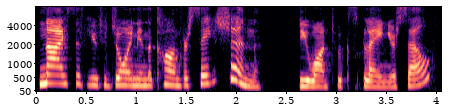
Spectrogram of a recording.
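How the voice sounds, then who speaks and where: An actress playing a bold, flirtatious house guest in a period mystery radio play, with a teasing, theatrical manner. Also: female voice, fairly high pitch, animated, moderate pace, a bit bright. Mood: pointed.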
